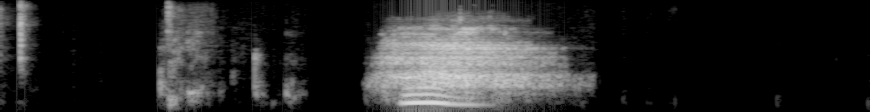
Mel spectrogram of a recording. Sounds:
Sigh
